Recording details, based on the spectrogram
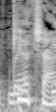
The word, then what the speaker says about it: Kinshasa: And in 2015, she started a home for street kids in Kinshasa, Congo, with her nonprofit. I hope I pronounce this right. – Kinshasa.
